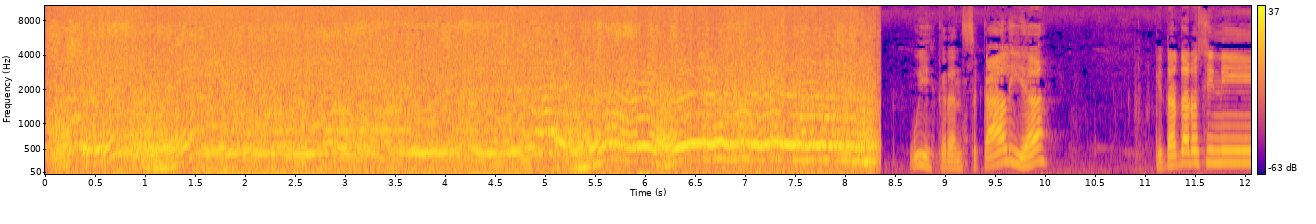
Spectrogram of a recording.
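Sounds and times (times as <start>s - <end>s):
racing car engine screaming: 0.0s - 8.4s.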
